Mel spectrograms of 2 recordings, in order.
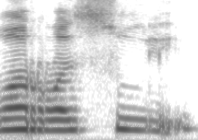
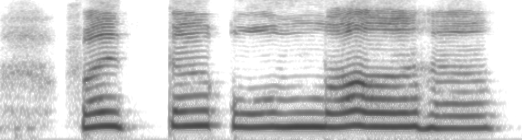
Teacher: लाम नहीं पढ़ा जा रहा है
